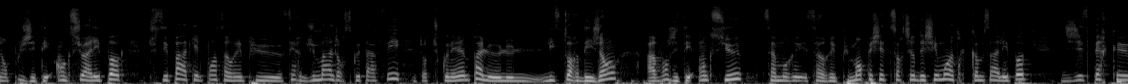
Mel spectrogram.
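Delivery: high, insistent retold rant; worked-up reproach. Telling her how much harm it could do, agitated reproach. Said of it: "j'étais trop énervé".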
